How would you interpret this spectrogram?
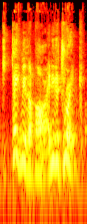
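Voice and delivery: fed up and demanding it now; exasperated demand. Acted. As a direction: cry out in mock desperation. Acted exasperated demand to parents.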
